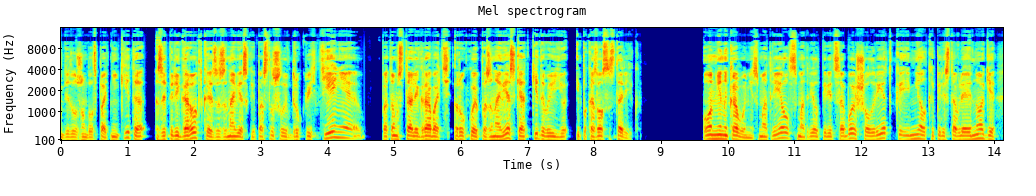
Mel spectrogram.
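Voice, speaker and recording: A male storyteller reads prose in a measured way. His voice is slightly husky, recorded dry with no room sound. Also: lowish voice, warm tone, dry recording. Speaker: narrator. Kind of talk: audiobook narration.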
